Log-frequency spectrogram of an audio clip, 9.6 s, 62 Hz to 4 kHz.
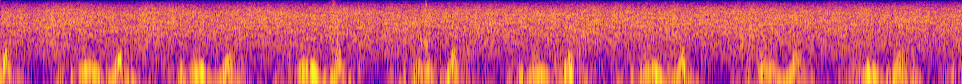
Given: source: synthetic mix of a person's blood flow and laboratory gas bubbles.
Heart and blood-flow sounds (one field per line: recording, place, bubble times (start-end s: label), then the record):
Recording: Doppler ultrasound of blood flow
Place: precordium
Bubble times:
3.27-3.41 s: bubbles
3.56-3.62 s: bubbles
4.17-4.33 s: bubbles
From the record:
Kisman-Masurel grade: 211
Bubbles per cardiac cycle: several, 3 to 8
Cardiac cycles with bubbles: 1 to 10%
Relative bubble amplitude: barely perceptible (0.100 to 0.250)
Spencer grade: 1 (occasional bubble signal discernible with the cardiac motion signal, with majority of cardiac periods free of bubbles)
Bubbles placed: anywhere in the cardiac cycle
